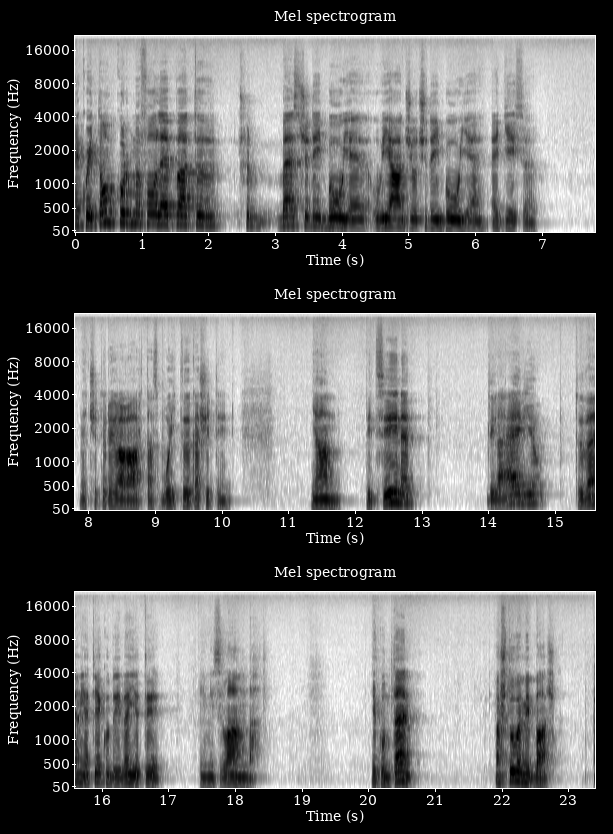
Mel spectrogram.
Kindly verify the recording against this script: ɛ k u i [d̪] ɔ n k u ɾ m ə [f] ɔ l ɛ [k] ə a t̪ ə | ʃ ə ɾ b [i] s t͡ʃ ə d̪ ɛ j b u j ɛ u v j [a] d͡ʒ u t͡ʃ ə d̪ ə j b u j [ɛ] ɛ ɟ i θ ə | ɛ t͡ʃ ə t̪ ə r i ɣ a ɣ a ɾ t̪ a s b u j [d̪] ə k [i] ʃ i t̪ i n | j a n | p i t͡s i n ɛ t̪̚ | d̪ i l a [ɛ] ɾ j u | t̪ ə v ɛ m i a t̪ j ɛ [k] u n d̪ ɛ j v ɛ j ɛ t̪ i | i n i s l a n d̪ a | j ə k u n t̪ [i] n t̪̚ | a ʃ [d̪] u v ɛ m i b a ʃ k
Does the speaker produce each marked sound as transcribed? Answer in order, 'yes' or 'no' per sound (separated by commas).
no, yes, no, no, yes, yes, no, no, yes, yes, no, no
